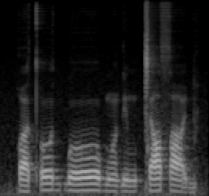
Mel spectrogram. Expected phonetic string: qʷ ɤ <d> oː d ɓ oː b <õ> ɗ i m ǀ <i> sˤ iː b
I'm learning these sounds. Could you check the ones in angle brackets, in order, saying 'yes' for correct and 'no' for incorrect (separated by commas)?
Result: no, yes, no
